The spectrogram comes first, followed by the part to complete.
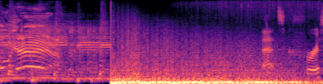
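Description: Rock music with a singing voice, cut off about a second and a half in by a sudden, very loud, deep explosion-like boom that rumbles and slowly fades.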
